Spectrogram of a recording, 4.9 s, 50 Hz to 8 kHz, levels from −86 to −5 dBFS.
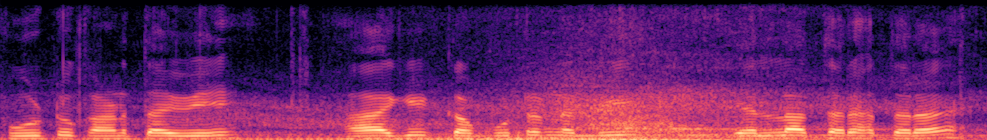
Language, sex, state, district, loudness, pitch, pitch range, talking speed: Kannada, male, Karnataka, Bidar, -17 LUFS, 155 Hz, 130-165 Hz, 95 wpm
